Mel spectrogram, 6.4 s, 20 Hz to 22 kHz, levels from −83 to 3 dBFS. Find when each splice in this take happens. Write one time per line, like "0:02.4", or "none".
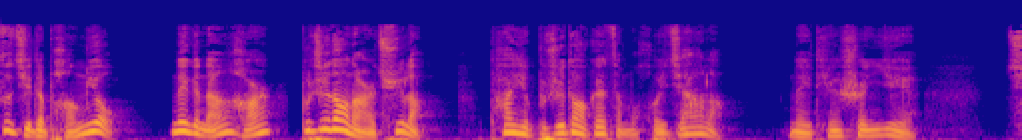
0:00.9
0:01.8
0:02.9
0:04.7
